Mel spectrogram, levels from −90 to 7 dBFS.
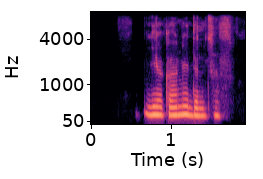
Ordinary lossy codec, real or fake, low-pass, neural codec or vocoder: AAC, 48 kbps; fake; 7.2 kHz; codec, 16 kHz, 8 kbps, FunCodec, trained on Chinese and English, 25 frames a second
